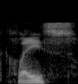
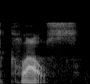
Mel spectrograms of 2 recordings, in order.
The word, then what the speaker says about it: Claes: of klaus oldenburg um i know when you look at his name you want to say his name is clase or clays or something like that but we say his name is klaus klaus oldenburg and klaus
